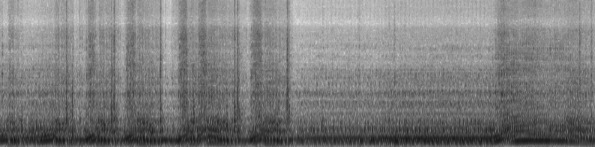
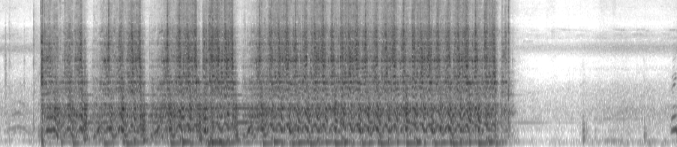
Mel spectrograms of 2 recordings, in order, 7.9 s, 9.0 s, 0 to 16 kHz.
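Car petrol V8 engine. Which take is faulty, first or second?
second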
